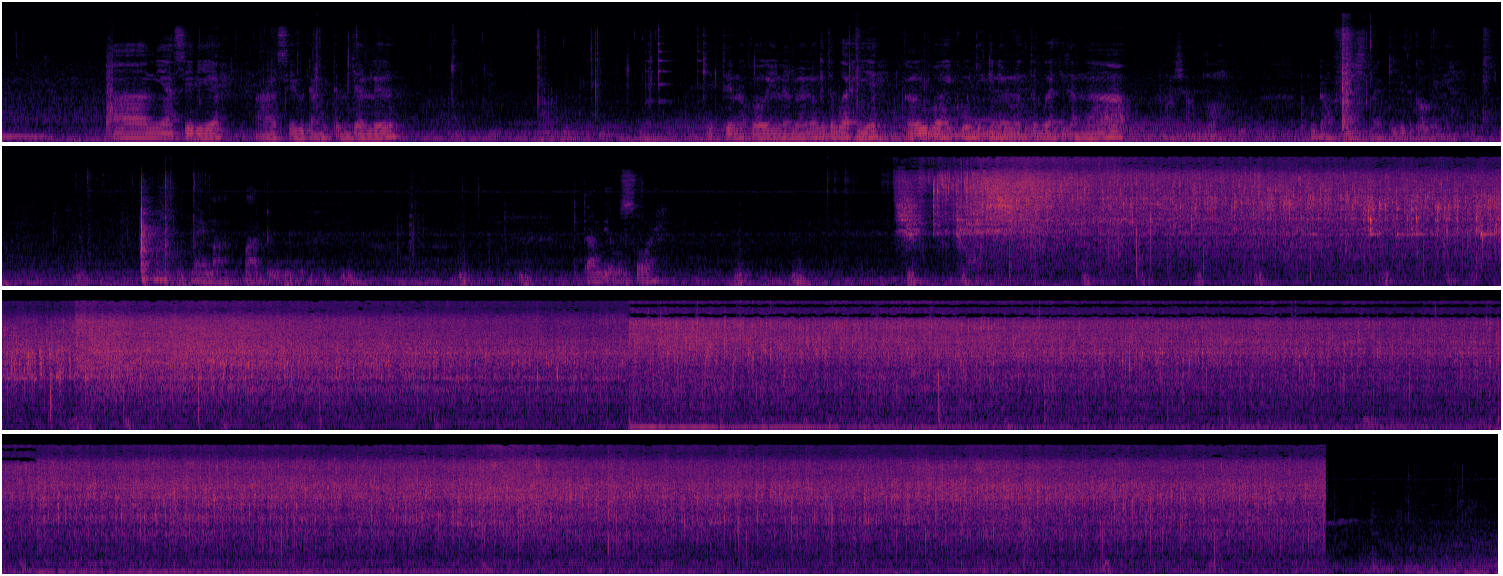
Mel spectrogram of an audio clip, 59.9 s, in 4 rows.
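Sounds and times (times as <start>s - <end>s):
prawns sizzling in hot oil: 23.8s - 58.2s.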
